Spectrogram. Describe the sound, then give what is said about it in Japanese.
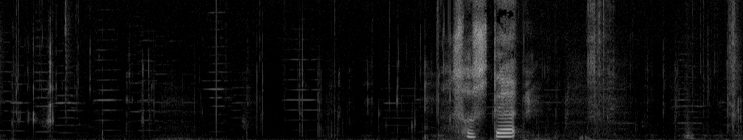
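Hard candy drops tipped back into a metal candy tin after being poured out onto a paper bag: a short cluster of bright, ringing clatters in the middle, with only faint handling noise before and after. “好きなものを食べて他の飴をドロップの缶の中に入れた時の音です。”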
